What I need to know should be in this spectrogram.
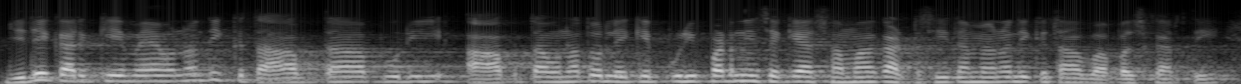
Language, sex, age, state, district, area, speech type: Punjabi, male, 18-30, Punjab, Patiala, rural, spontaneous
